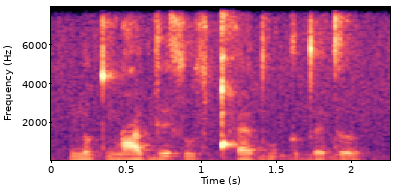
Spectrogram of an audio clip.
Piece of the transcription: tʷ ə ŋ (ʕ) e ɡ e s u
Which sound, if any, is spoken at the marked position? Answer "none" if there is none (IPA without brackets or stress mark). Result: ʕ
